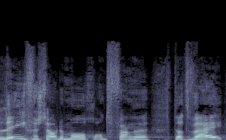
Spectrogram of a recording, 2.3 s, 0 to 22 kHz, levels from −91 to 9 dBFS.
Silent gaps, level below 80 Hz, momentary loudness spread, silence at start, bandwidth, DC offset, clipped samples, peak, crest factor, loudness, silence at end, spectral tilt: none; -74 dBFS; 7 LU; 0 s; 15.5 kHz; under 0.1%; under 0.1%; -6 dBFS; 18 dB; -26 LUFS; 0.05 s; -4.5 dB/octave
